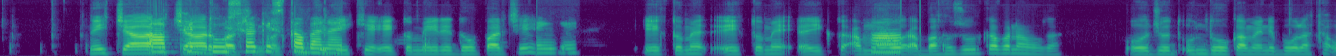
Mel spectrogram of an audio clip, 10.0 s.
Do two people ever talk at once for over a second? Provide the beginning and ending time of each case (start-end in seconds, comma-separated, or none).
1.0-2.7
